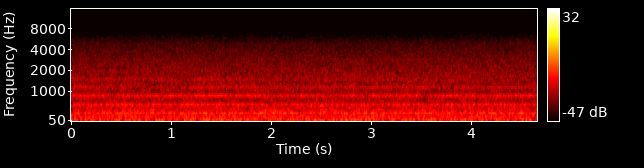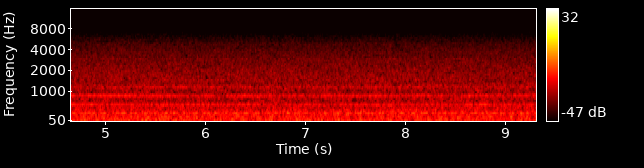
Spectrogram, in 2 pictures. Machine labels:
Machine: fan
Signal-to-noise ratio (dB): -6 dB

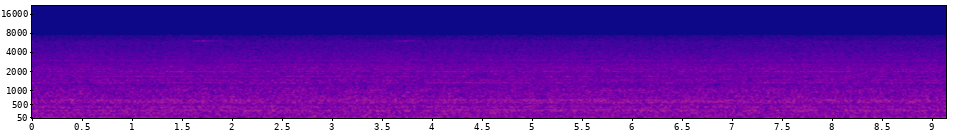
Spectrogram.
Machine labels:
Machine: fan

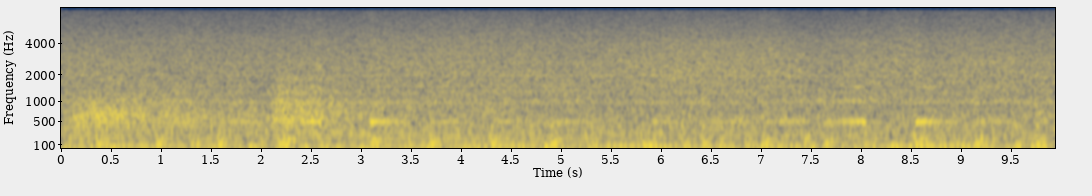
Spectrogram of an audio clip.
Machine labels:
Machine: slide rail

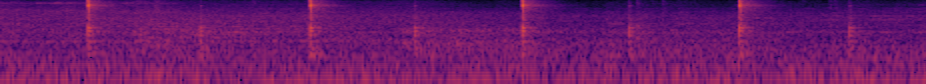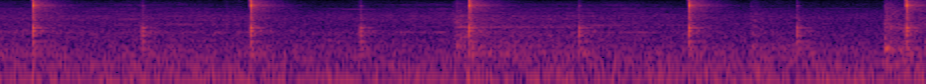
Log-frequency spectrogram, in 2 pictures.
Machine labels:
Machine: valve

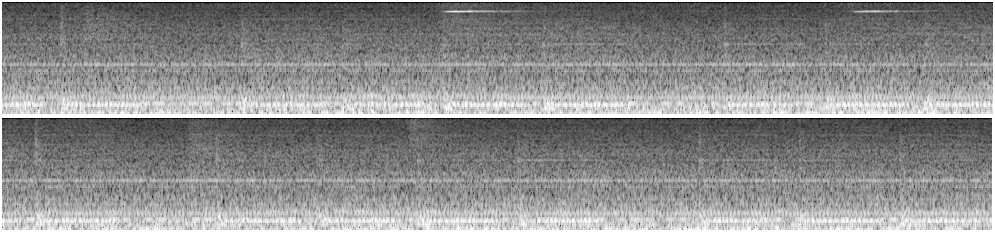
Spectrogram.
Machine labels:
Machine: slide rail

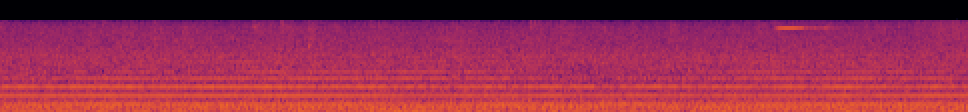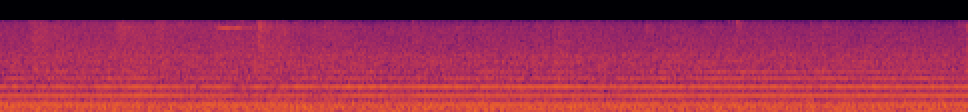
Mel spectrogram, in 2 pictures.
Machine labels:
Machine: fan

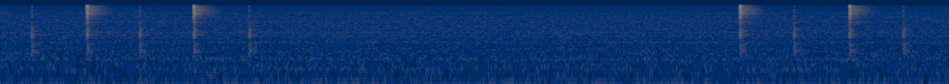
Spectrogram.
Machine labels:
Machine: valve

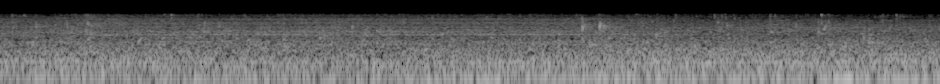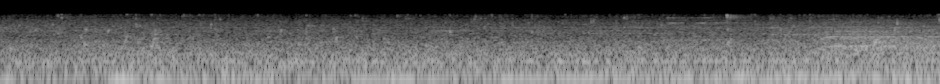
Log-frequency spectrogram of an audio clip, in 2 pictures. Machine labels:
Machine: pump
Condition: normal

